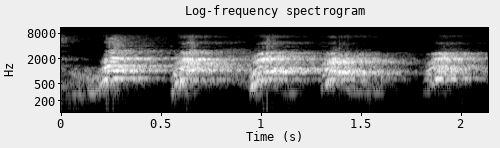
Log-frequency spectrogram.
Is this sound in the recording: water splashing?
no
